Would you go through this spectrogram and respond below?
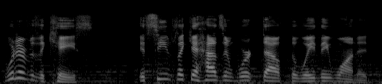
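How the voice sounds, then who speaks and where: A man's voice: fairly high pitch, big pitch swings, normal speed, sharp tone. A man giving casual commentary as he plays through a story game, with game music behind him. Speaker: gaming streamer reading story dialogue aloud.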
